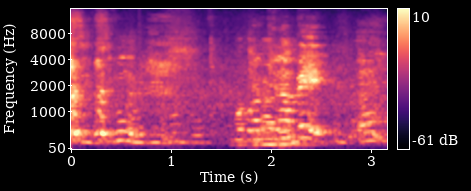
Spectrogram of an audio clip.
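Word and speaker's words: Burkinabé: I googled it actually, but I still can't pronounce it even with the Google. Burkinabe. Burkinabe.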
